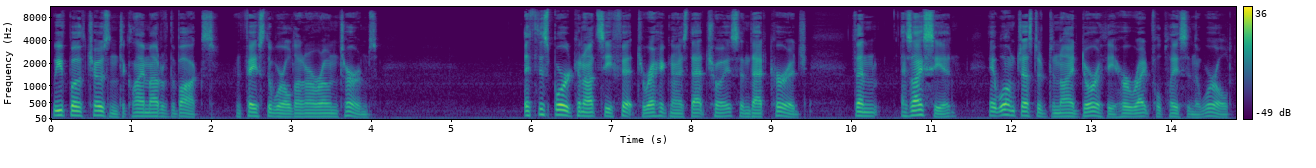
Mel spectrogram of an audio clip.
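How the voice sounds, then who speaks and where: A man voicing a defiant young woman who speaks with earnest, measured resolve before a board in an audiobook. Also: lowish voice, dry recording, natural voice. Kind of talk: audiobook dialogue.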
